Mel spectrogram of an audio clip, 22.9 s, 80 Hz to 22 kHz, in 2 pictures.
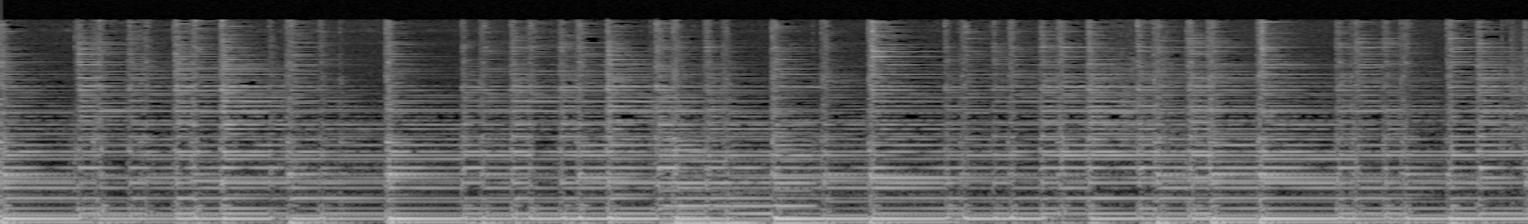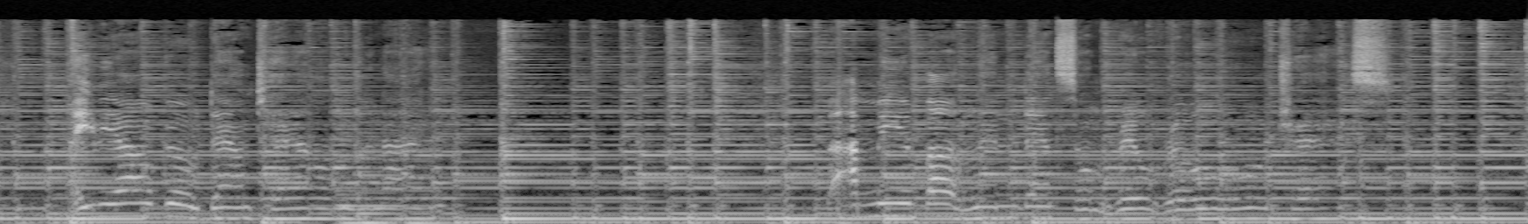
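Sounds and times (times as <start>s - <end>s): acoustic guitar strumming chords: 0.0s - 22.9s.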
